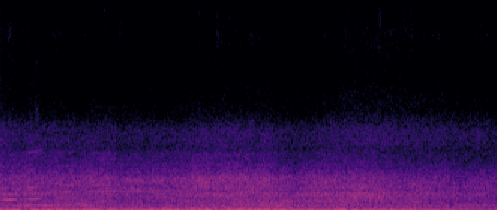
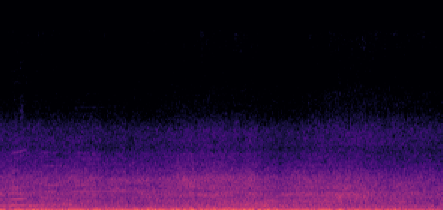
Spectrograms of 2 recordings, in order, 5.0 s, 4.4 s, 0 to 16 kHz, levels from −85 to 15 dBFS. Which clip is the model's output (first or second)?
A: first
